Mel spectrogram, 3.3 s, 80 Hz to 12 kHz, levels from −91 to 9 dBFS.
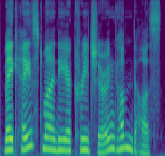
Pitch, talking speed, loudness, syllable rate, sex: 220 Hz, 165 wpm, -16 LUFS, 3.9 syllables/s, female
